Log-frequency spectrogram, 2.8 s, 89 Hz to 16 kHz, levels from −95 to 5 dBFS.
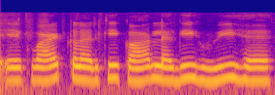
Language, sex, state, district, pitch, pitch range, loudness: Hindi, female, Jharkhand, Palamu, 205 Hz, 200-225 Hz, -13 LUFS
